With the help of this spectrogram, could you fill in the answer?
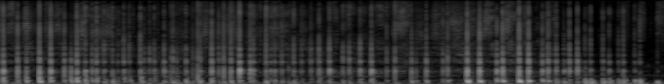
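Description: Long red fingernails tap and scratch quickly across the glossy illustrated cover of a paperback book held upright. The result is a dense run of dozens of short, dry clicks with a faint scratchy hiss between them, each dying away almost instantly.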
